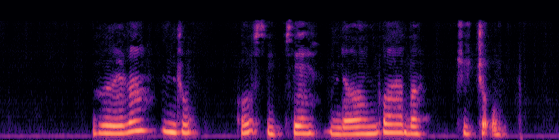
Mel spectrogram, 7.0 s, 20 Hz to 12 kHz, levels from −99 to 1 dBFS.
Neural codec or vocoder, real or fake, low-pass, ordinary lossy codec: codec, 16 kHz, 4 kbps, FreqCodec, smaller model; fake; 7.2 kHz; MP3, 48 kbps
